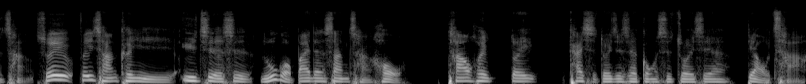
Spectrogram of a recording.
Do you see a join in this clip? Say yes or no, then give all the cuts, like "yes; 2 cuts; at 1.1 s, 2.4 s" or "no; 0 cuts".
no; 0 cuts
